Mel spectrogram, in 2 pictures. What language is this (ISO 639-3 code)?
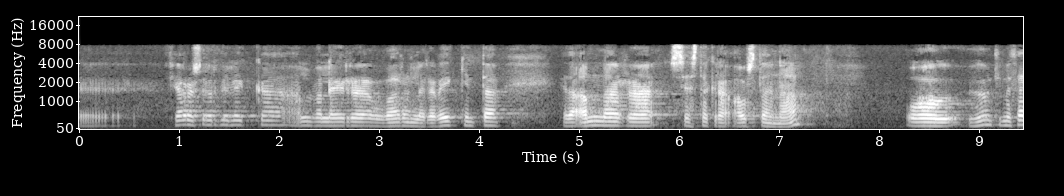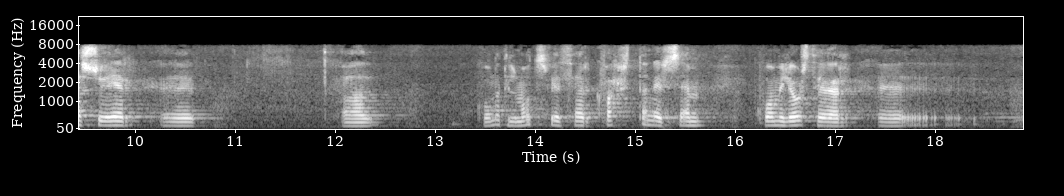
isl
